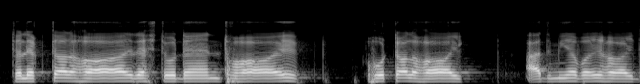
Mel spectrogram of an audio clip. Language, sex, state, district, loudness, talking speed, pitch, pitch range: Maithili, male, Bihar, Samastipur, -13 LUFS, 85 wpm, 140 Hz, 140-145 Hz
